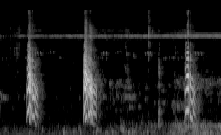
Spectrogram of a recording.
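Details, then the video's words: Grey francolin uttering three separate harsh, downward-sweeping calls about a second or two apart, with a faint steady high tone and low background murmur. "जंगल राम तीतर आवाज"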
